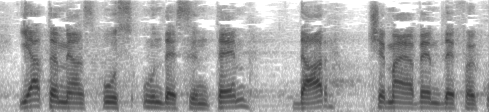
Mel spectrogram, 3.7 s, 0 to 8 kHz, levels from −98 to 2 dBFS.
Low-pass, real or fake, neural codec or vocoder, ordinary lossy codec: none; real; none; none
